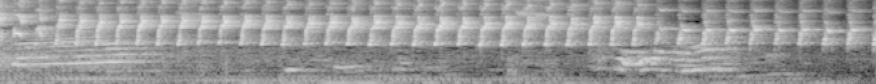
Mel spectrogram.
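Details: Lovebird giving a long, rough ngekek chatter: rapid, harsh, buzzy high notes repeated about three times per second without a break, with a few softer lower squeaks mixed in near the end.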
